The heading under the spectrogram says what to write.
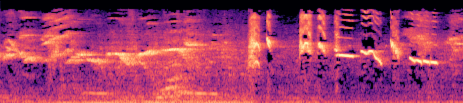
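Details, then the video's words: Continuous 'full isian' song of an Oriental magpie-robin: a soft, warbling run at first, then crisp, loud clipped notes and short whistled slurs repeated quickly in a bright chattering series. "Kacer Full Isian ngerol gacor dorrr"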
